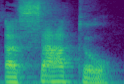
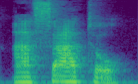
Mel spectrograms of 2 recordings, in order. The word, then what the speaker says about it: asatọ: All right, now remember the number 8 is pronounced asatọ, asaa-toe.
